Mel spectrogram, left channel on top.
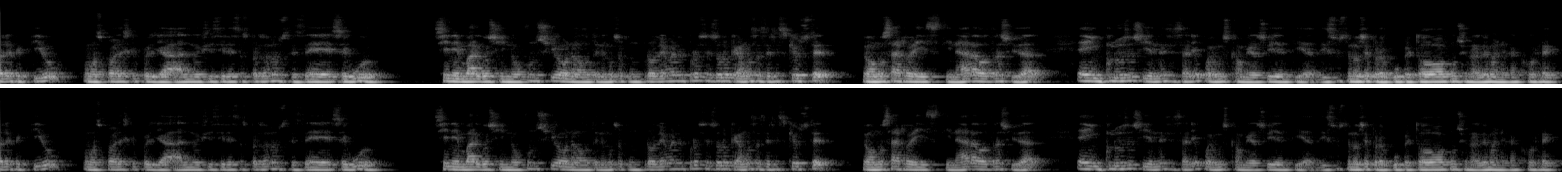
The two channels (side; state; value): right; quieter; 6.1 dB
